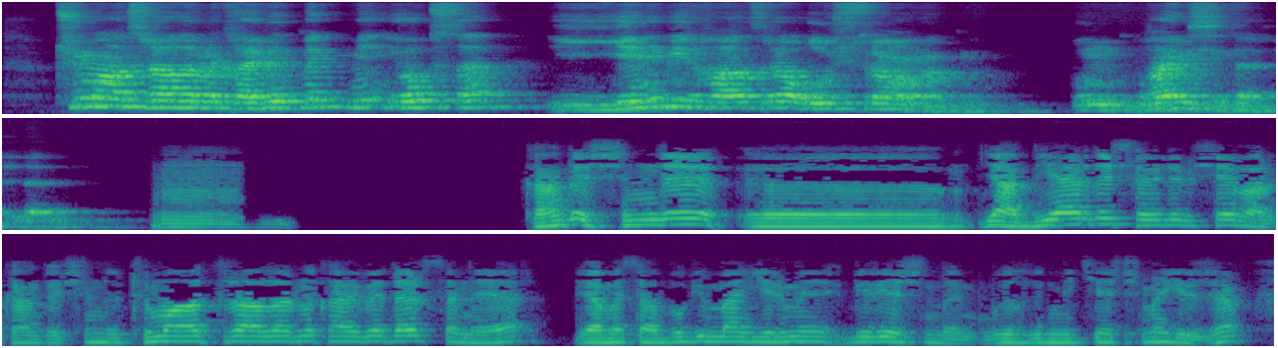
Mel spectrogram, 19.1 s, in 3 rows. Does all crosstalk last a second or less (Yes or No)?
Yes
